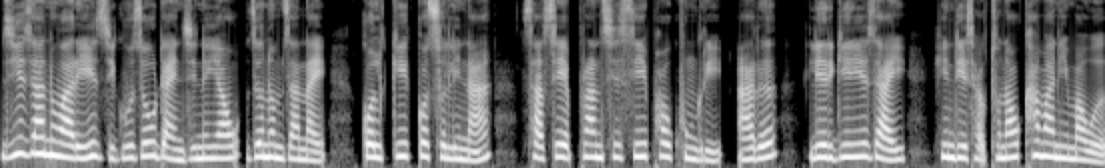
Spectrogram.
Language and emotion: Bodo, neutral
